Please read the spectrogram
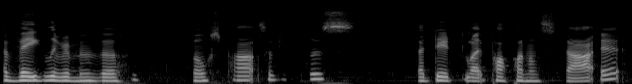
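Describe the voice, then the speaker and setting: A woman's voice: on the low side, unhurried, no echo. A woman giving casual live gameplay commentary as a streamer, musing aloud and trailing off. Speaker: game streamer.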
